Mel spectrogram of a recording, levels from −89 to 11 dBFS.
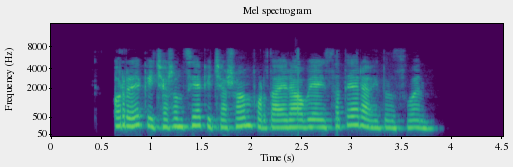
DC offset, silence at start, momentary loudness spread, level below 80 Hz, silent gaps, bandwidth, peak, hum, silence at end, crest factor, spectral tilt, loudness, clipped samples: under 0.1%; 0.65 s; 8 LU; -64 dBFS; none; 7.8 kHz; 0 dBFS; none; 0.7 s; 18 dB; -5.5 dB/octave; -16 LUFS; under 0.1%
